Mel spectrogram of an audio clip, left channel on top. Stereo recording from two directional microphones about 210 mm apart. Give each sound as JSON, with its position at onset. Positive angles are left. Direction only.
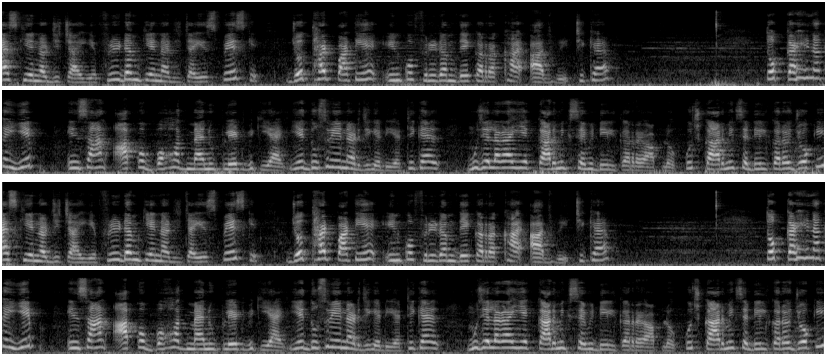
{"t": 0.0, "sound": "a woman's voice", "side_deg": -25}
{"t": 7.6, "sound": "a woman's voice", "side_deg": -20}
